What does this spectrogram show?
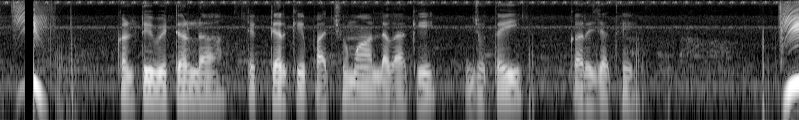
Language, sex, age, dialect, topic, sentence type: Chhattisgarhi, male, 25-30, Eastern, agriculture, statement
